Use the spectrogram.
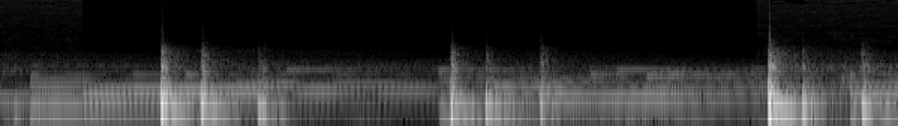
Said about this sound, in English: The knocking again. Longer. More pronounced. Like a big dog running across the hallway above.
